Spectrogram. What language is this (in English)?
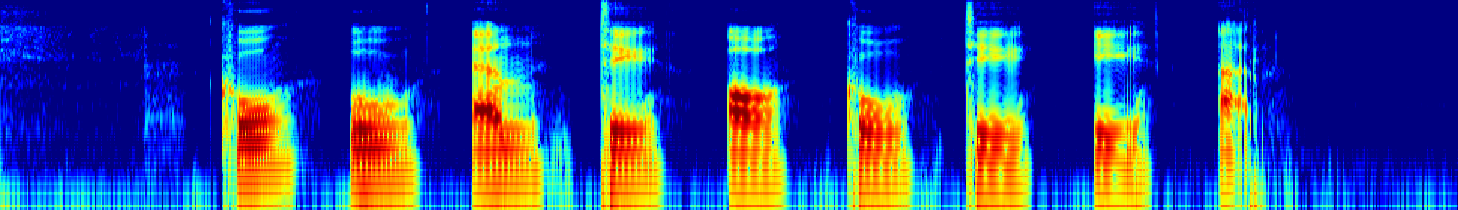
Swedish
